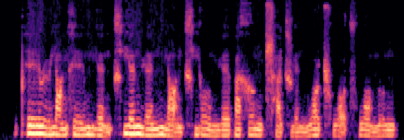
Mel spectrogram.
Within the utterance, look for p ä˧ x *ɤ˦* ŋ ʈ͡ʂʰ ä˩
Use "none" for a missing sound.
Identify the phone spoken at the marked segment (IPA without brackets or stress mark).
ɤ˥˩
